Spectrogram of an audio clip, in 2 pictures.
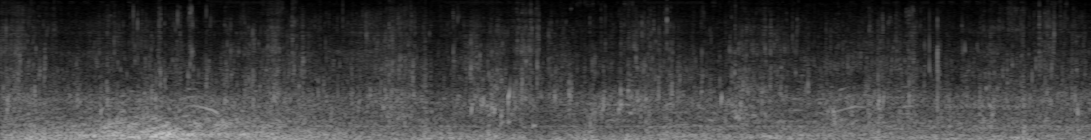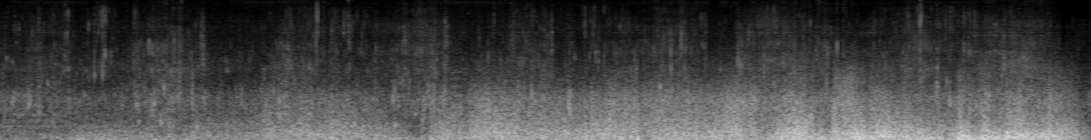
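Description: Wind buffeting the camera microphone over water lapping and splashing around a sit-on-top fishing kayak as it is paddled. It grows louder about two-thirds of the way through.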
